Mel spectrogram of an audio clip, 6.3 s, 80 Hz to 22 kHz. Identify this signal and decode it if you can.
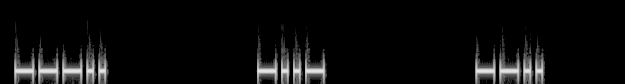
Morse code, heard as a keyed tone, about 20 wpm, spaced as for 5 wpm, 700 Hz. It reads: 8XZ
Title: 243 Lesson 39e - Letter z - Three Characters 20wpm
